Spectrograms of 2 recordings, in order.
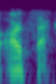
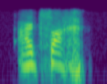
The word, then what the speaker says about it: Artsakh: No, Artsec. – Spell it. – Artsakh.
